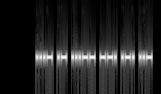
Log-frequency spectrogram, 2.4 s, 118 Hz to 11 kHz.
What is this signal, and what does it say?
Morse code, heard as a keyed tone, about 46 wpm, 700 Hz. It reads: VA3GRU
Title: DXCC-100 Call Signs - 6 Characters - Repeated 2x - 45wpm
